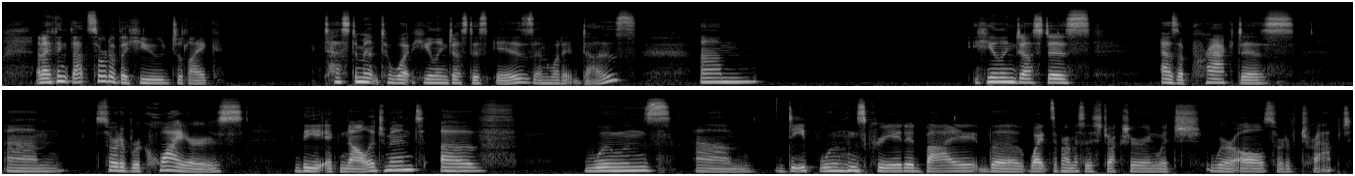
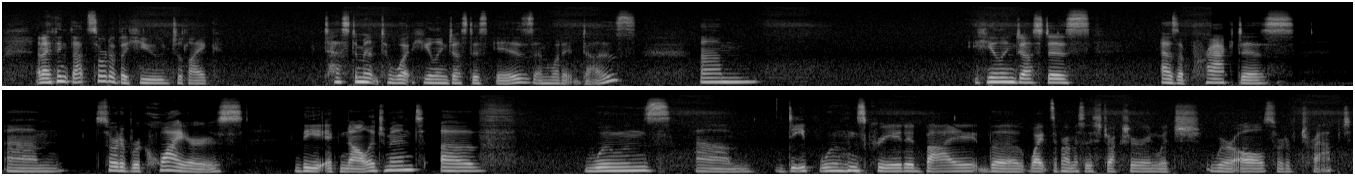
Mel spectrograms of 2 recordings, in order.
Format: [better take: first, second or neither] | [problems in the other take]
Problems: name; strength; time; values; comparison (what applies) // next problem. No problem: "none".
first | hiss; faint; until 12 s and from 18 s on; 20 dB below the speech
